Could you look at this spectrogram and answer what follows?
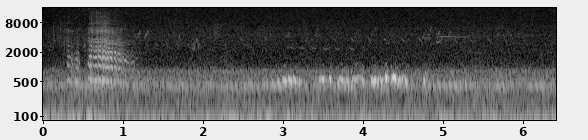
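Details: Black grouse during a chase and fight: a harsh, explosive hissing sneeze, a challenge call, opens, then several birds give a low, continuous, dove-like bubbling murmur that swells and fades throughout.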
